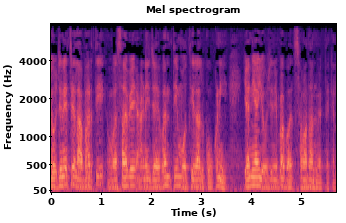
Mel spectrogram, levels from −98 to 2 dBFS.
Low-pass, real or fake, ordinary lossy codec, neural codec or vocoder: 7.2 kHz; fake; none; vocoder, 24 kHz, 100 mel bands, Vocos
